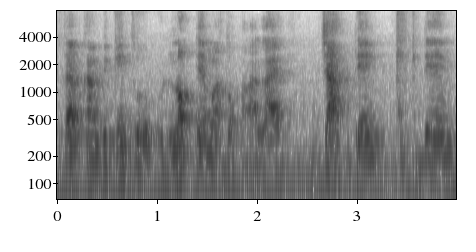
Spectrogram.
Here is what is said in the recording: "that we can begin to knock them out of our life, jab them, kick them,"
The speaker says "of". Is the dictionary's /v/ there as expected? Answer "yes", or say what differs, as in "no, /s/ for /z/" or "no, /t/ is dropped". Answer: no, /p/ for /v/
